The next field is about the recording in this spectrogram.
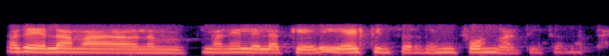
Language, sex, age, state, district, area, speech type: Kannada, female, 30-45, Karnataka, Chitradurga, urban, conversation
